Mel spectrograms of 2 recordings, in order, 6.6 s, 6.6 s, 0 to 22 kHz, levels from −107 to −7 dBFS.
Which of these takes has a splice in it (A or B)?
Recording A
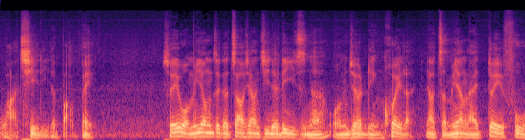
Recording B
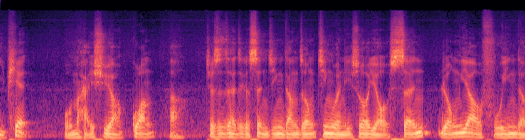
B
